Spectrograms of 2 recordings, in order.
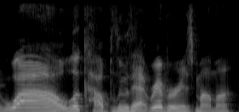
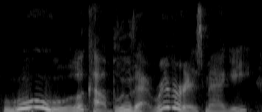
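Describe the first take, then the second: First: A touch of fatherly wonder; amazed Daddy. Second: Cooing Mama. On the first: Daddy admiring the river to Mama, lightly voiced amazement. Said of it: "And Daddy said". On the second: Mama showing baby Maggie the river, lightly cooing. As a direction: coo a little at a baby. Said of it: "And Mama said". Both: A narrator's reading.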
